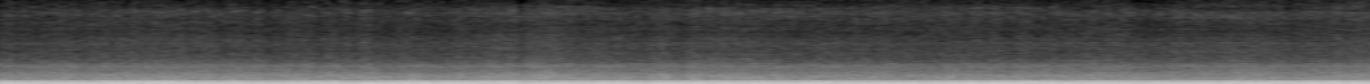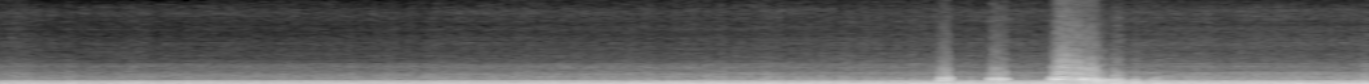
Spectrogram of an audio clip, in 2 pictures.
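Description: Triumph Thruxton R motorcycle engine running steadily while riding, a continuous low rumbling drone with a brief sharp exclamation near the end.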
